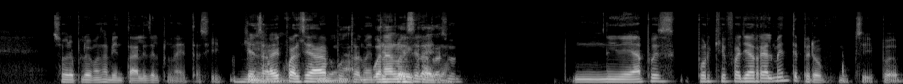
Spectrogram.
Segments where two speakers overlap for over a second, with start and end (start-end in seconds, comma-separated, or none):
2.3-4.5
